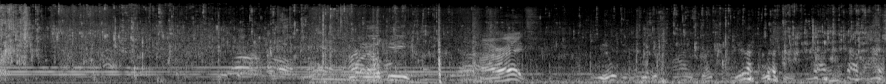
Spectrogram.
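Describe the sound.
Water pours and splashes steadily into a trough, a continuous gushing sound running the whole time while people talk over it.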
